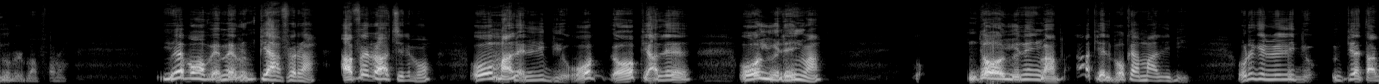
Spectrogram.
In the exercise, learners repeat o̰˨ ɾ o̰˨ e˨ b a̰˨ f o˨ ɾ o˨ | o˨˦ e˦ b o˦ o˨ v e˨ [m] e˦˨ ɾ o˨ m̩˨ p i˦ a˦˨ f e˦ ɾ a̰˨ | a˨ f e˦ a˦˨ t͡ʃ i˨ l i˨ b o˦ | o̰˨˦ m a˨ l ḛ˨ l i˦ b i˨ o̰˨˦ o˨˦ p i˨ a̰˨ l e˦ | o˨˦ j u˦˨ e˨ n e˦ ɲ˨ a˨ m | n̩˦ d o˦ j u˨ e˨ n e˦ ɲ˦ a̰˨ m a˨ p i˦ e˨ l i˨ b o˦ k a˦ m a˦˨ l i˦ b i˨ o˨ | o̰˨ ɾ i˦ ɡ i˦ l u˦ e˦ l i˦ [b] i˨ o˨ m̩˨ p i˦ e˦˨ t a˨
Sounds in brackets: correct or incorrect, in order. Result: correct, correct

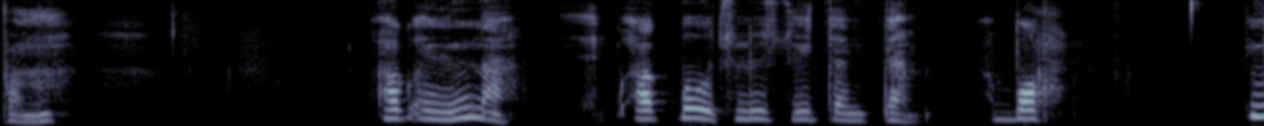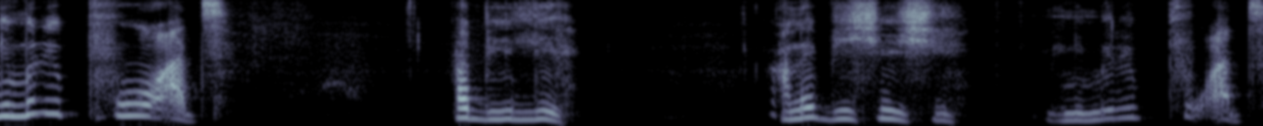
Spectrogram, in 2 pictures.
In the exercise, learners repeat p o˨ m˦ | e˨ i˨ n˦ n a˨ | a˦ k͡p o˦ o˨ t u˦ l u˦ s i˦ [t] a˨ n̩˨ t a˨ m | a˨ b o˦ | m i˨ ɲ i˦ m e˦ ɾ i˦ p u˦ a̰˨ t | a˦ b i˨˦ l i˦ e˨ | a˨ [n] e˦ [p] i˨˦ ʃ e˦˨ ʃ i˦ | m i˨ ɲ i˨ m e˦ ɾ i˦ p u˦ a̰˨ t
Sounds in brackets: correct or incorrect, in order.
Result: correct, correct, incorrect: b

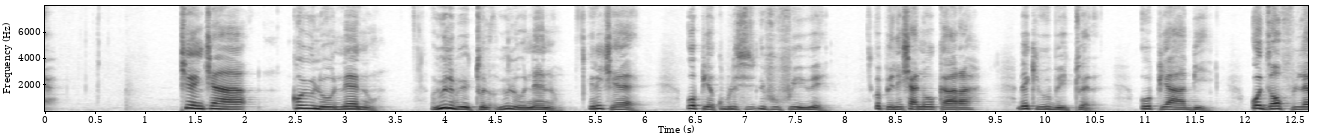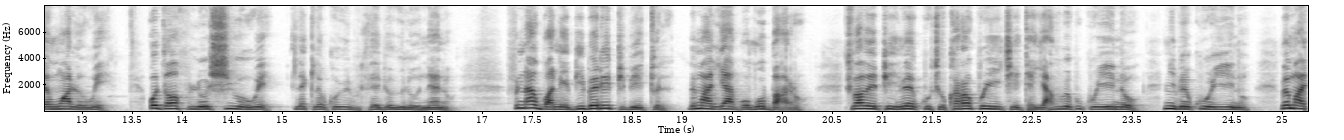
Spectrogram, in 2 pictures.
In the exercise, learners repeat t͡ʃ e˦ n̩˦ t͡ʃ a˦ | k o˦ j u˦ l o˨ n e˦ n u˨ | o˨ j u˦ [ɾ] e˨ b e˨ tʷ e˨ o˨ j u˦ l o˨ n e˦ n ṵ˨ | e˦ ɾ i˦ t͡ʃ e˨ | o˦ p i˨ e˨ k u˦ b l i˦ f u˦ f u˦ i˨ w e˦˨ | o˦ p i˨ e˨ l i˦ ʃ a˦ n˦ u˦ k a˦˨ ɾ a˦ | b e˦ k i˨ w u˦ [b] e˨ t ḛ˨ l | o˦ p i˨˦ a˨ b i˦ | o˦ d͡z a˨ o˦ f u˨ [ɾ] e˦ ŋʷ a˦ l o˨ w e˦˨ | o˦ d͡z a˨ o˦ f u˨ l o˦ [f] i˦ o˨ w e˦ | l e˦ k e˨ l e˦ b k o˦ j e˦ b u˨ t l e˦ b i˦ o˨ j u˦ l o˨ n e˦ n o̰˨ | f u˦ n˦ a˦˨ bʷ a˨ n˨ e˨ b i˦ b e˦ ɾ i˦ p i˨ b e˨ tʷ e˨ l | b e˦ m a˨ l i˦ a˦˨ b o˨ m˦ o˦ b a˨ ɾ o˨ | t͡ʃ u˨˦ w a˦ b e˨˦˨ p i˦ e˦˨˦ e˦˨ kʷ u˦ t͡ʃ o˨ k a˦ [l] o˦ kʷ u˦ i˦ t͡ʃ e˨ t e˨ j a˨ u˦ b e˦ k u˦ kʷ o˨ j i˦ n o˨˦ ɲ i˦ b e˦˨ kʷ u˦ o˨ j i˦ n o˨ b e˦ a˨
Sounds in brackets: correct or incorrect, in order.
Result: incorrect: l, correct, incorrect: l, incorrect: ʃ, incorrect: ɾ

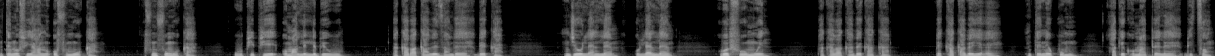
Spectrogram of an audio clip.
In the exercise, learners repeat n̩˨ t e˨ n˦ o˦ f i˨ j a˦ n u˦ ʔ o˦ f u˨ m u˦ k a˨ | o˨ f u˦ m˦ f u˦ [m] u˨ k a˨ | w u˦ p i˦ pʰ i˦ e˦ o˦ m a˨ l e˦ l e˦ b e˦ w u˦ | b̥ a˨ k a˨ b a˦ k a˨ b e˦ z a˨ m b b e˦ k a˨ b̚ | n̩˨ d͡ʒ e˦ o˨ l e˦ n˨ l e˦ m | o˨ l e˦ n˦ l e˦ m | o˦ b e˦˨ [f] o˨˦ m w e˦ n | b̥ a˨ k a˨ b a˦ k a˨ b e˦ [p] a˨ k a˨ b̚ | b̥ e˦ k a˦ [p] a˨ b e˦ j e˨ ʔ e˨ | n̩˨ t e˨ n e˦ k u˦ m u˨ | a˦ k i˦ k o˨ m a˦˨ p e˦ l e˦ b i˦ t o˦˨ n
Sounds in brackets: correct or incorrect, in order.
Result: correct, correct, incorrect: k, incorrect: k

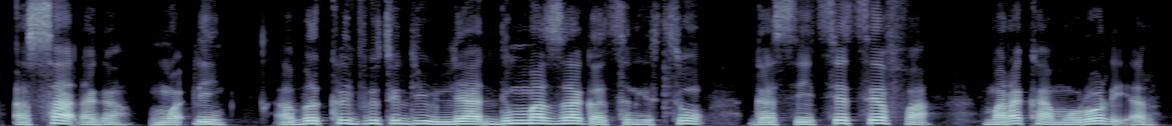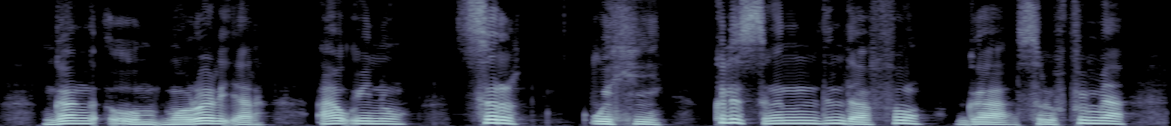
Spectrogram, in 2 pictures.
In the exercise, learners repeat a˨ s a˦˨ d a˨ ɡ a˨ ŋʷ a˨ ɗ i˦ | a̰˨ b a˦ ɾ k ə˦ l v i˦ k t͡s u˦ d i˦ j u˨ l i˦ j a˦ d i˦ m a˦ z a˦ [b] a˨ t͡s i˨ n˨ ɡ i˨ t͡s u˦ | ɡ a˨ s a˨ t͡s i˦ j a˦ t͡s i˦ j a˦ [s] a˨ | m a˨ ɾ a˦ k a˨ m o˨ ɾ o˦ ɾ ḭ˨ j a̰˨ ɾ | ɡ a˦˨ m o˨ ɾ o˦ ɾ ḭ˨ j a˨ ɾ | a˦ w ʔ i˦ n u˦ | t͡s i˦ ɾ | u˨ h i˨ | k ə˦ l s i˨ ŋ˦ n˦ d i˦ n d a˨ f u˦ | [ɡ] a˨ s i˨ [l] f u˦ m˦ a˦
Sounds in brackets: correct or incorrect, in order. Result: incorrect: ɡ, incorrect: f, correct, incorrect: ɾ

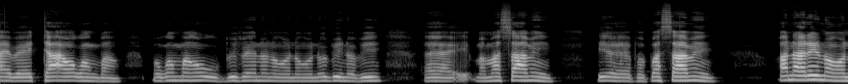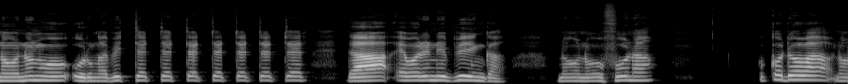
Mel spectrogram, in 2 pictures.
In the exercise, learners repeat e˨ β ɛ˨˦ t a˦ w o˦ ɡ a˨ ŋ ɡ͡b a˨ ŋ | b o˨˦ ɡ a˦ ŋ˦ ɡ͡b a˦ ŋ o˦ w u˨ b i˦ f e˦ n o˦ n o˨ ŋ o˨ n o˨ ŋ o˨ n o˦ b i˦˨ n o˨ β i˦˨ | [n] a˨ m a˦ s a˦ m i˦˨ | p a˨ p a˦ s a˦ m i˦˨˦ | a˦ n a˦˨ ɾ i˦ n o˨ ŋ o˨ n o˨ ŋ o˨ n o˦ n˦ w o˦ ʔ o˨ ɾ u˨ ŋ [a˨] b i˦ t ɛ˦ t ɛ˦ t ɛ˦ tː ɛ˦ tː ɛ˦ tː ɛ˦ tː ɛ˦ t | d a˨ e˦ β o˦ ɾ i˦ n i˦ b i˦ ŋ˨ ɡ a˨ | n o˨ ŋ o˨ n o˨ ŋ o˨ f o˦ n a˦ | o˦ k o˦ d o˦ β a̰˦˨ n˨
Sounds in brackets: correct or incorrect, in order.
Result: incorrect: m, correct

